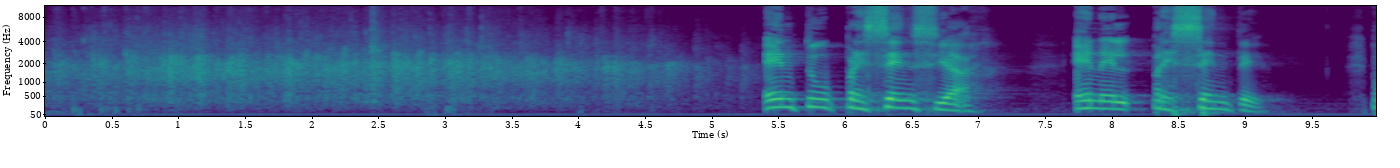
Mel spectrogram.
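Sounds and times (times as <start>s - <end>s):
audience applause: 0.0s - 5.4s
speech: 5.4s - 7.0s, 7.7s - 9.2s.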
